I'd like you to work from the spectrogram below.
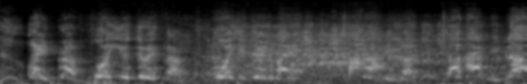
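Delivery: high, squeaky London tough-guy dog; London accent. Acted. Little dog challenging another dog, squeaky London accent. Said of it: "they've got a London accent".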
